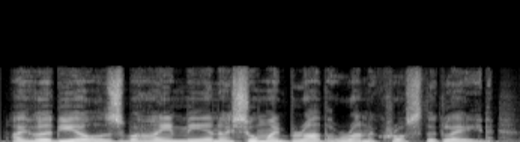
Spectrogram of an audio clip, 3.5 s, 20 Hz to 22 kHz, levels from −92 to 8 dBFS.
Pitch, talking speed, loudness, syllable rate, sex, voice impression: 100 Hz, 240 wpm, -16 LUFS, 5.8 syllables/s, male, very masculine, middle-aged, very thick, slightly tensed, very powerful, slightly dark, soft, very muffled, fluent, slightly raspy, very cool, intellectual, slightly refreshing, slightly sincere, very calm, very mature, very friendly, very reassuring, very unique, slightly elegant, wild, very sweet, slightly lively, slightly kind, slightly intense, modest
